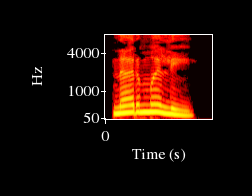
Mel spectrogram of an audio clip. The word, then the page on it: ನಿರ್ಮಲೆ: nirmale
